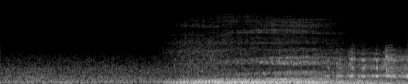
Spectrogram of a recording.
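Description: Trailer sound effect: a low rumble that swells into a loud, deep rushing roar about one and a half seconds in and lasts about two seconds, with a held musical tone coming in near the end.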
